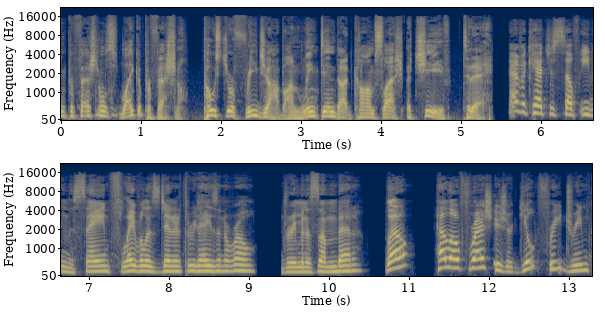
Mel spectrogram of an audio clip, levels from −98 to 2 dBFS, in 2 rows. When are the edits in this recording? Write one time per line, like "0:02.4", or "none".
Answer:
0:05.4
